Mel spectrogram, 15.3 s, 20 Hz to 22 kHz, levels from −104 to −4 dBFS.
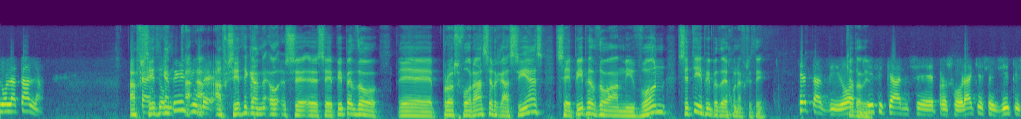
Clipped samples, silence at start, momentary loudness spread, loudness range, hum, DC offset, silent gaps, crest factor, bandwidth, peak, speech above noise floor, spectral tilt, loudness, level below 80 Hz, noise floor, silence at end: under 0.1%; 0 s; 6 LU; 2 LU; none; under 0.1%; none; 12 dB; 10.5 kHz; -6 dBFS; 33 dB; -4.5 dB/octave; -20 LUFS; -44 dBFS; -52 dBFS; 0 s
